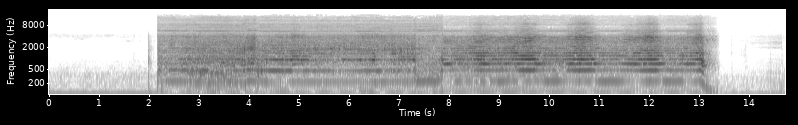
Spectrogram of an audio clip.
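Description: Hand-held immersion blender running in a plastic jug, puréeing cooked vegetables and broth into a thick paste: a steady motor whine over wet churning, starting about two seconds in, its pitch shifting now and then. It switches off and spins down near the end.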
